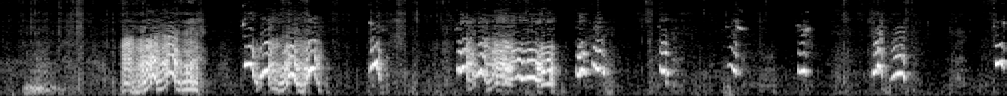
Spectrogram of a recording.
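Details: Kangal dog giving a string of high, harmonic yelping barks and whiny cries in uneven bursts, some long and strained, others short and clipped, with brief silences between.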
